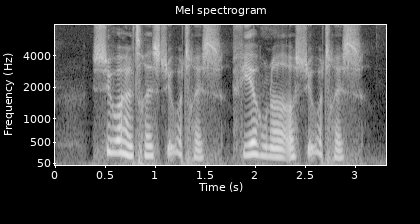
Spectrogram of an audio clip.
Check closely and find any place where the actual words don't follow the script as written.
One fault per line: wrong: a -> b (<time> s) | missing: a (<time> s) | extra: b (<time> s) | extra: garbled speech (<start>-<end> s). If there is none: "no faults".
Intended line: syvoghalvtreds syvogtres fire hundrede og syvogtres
no faults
